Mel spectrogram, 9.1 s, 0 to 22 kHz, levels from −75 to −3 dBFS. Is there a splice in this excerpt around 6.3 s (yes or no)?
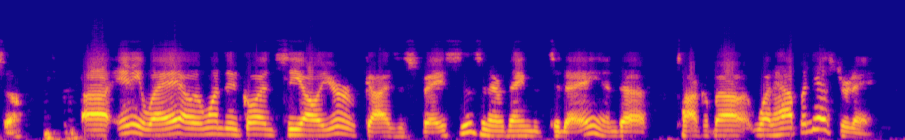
yes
